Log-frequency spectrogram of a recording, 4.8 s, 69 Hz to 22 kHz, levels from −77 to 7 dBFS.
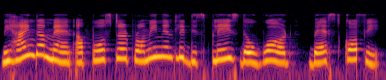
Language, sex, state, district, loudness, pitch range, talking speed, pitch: English, female, Assam, Kamrup Metropolitan, -13 LUFS, 255-330 Hz, 135 wpm, 290 Hz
